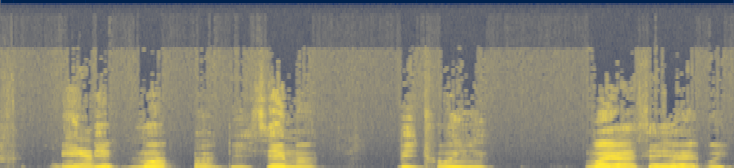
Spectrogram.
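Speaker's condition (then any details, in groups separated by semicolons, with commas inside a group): Cerebral palsy; from birth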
